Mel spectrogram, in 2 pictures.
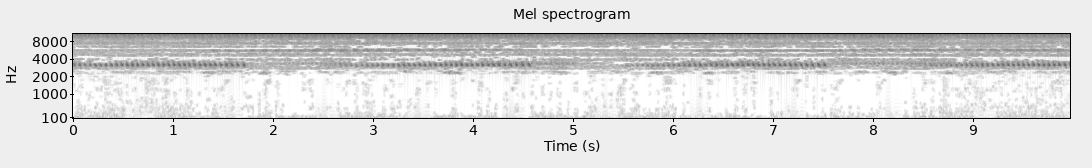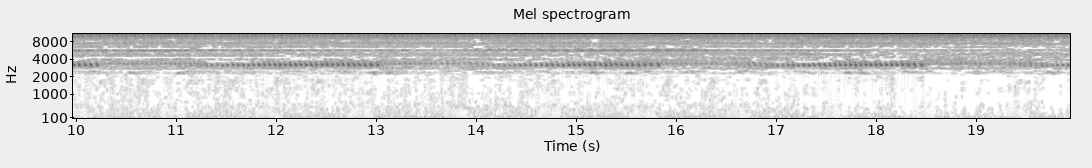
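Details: Crickets and other night insects in the countryside after dark form a dense, shrill, unbroken chorus, with a brighter pulsing trill swelling and fading roughly every two to three seconds above the steady hiss.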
